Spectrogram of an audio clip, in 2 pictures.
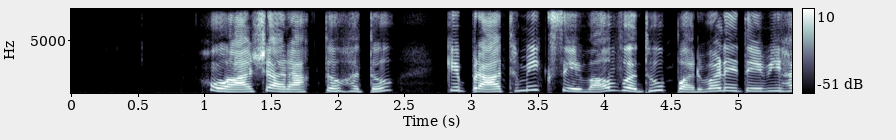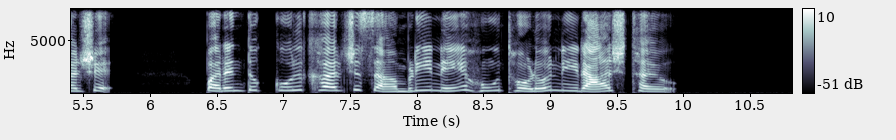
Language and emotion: Gujarati, sad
